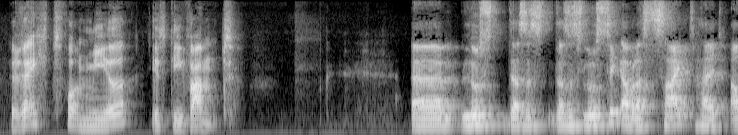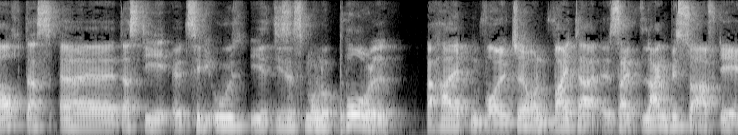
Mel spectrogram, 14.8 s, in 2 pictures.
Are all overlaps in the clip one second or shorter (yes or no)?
yes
